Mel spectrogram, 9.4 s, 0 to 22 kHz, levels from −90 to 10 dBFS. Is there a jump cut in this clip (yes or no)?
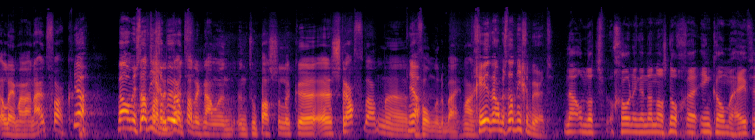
no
